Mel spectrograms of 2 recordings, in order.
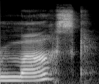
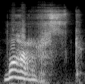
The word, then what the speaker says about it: Marske: I'm going to call it, the way it's pronounced is more mask, because English people tend to pronounce their R slightly different to we do because we roll them here. Marske.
